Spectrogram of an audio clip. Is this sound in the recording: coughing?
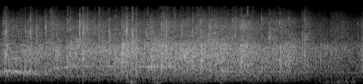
no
